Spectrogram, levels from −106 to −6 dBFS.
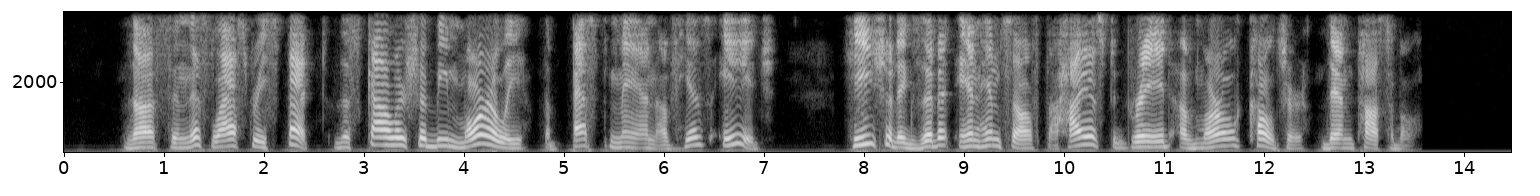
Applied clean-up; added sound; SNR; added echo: none; none; none; none.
